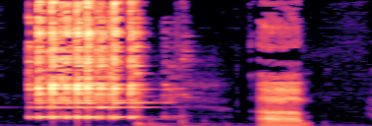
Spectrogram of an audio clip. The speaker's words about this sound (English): I got a cowbell for Robert in Australia.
